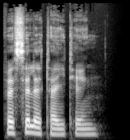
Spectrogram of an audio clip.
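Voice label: "facilitating", British English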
